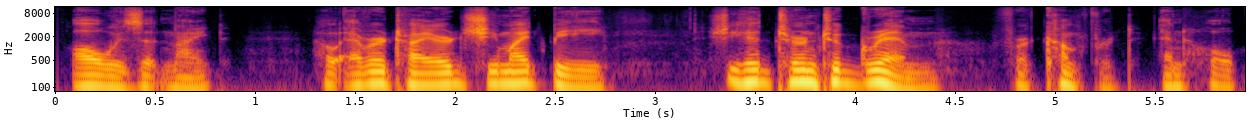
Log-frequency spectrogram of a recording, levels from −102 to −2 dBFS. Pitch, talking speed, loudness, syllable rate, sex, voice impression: 105 Hz, 170 wpm, -18 LUFS, 5.1 syllables/s, male, masculine, adult-like, slightly fluent, cool, slightly intellectual, slightly sweet, slightly kind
